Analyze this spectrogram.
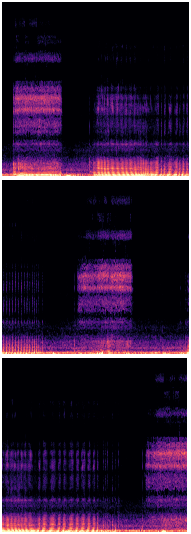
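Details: Sleeping pug snoring heavily: rough, throaty, rattling breaths in long drawn-out bursts about every three seconds, quieter pauses between, low rumbling tones dominating, with a steady faint hum underneath.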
